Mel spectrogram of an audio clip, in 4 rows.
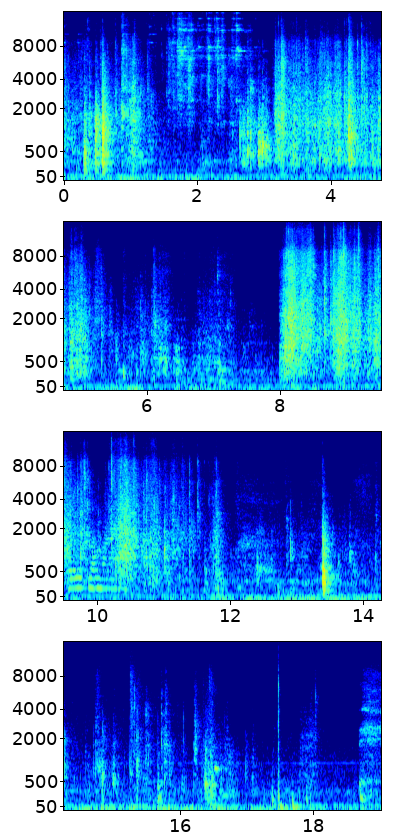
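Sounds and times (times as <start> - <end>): plastic bag rustling: 0.0 - 6.8, 8.0 - 12.0.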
